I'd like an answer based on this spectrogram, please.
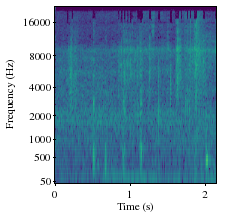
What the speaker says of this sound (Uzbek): Mana bu yerda makyollarimiz yuribdi.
